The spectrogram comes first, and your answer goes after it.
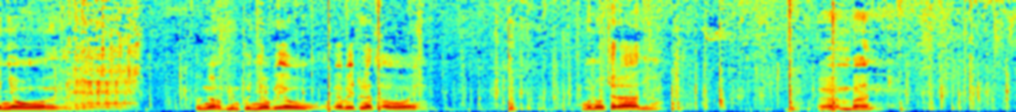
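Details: Gibas sheep on a modern farm raised to be sold after three months: trembling, quavering bleats in quick bursts, one long shaky call, then a cluster of pulsed calls, later two more wavering cries.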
